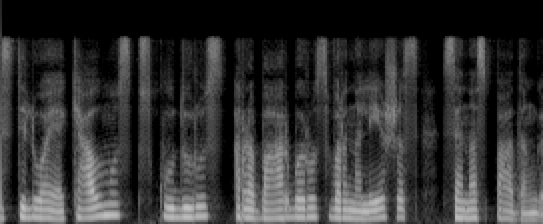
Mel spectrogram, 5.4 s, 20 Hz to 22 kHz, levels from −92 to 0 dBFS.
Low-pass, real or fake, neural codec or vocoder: 10.8 kHz; fake; codec, 24 kHz, 0.9 kbps, DualCodec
